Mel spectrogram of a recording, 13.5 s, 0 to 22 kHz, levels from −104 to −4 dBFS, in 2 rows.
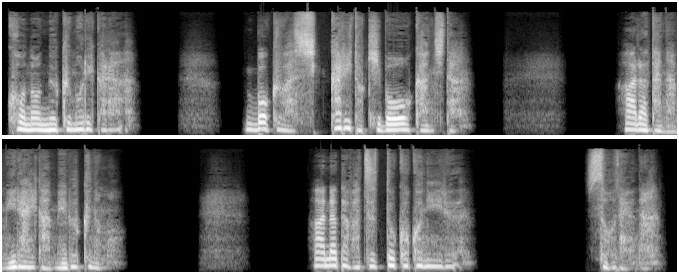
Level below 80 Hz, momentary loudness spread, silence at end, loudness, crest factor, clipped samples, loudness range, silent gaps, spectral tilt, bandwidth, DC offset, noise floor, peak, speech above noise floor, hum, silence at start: -54 dBFS; 14 LU; 0.2 s; -14 LUFS; 16 dB; under 0.1%; 6 LU; 1.40-1.76 s, 2.20-2.39 s, 4.75-5.01 s, 5.66-6.13 s, 8.01-8.71 s, 9.24-9.80 s, 11.52-12.58 s; -4.5 dB/octave; 16.5 kHz; under 0.1%; -52 dBFS; 0 dBFS; 38 dB; none; 0.1 s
